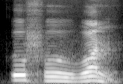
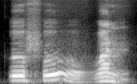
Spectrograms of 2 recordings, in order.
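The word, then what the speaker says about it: كُفُوًا: আলিফ দুই জবর ওয়ান, কুফু ওয়ান। সুপ্রিয় দর্শক, আপনারা জানেন ফায়ের উচ্চারণ সামনের উপরের দুই দাঁতের আগা নিচের ঠোঁটের পেটের সাথে মিলিয়ে উচ্চারণের সময় বাতাস বের হবে, কুফু, কুফু।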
